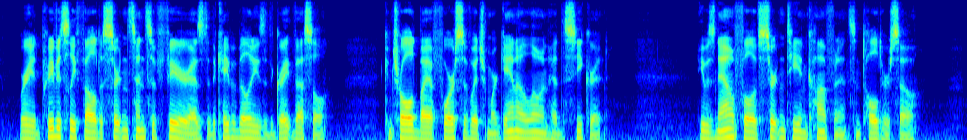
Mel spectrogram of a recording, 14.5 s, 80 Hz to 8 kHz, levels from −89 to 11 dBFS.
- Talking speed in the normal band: Yes, average, 170 wpm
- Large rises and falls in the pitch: No, average, 3.5 semitones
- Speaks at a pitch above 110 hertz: No, low, 105 Hz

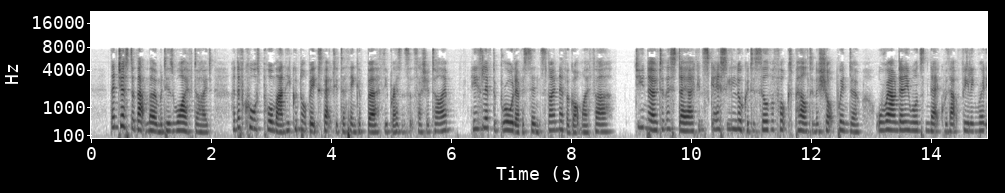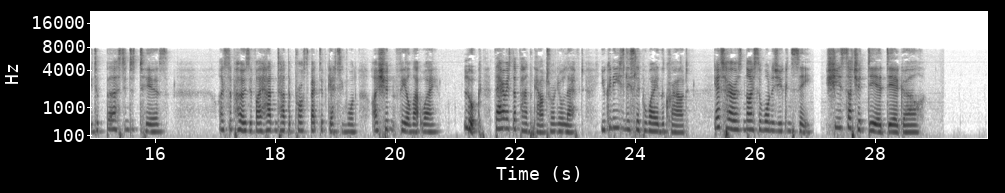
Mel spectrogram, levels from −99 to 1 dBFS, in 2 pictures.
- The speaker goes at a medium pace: No, fast, 235 wpm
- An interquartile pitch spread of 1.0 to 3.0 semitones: No, average, 3.8 semitones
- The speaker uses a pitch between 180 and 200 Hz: No, high, 215 Hz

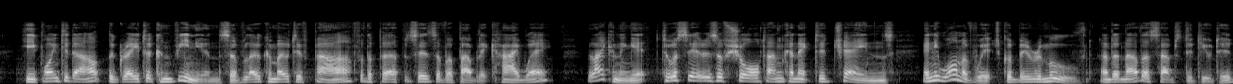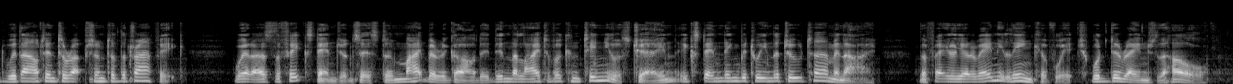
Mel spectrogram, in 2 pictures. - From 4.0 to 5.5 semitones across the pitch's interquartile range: Yes, average, 4.3 semitones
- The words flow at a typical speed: Yes, average, 175 wpm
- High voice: No, low, 130 Hz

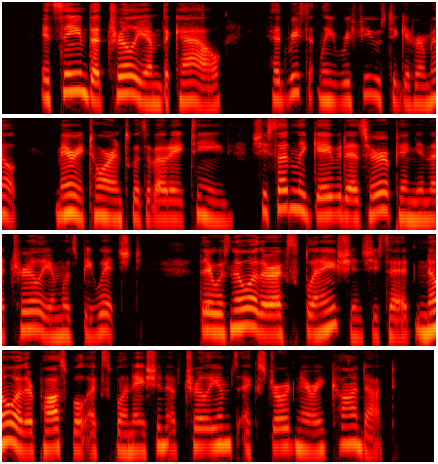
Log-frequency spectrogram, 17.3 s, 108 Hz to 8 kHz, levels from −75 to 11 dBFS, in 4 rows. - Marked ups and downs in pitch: No, average, 3.2 semitones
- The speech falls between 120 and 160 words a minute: Yes, average, 150 wpm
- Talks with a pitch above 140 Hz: Yes, medium, 185 Hz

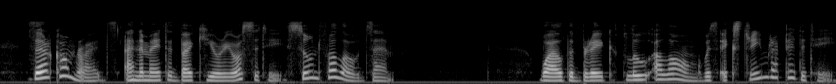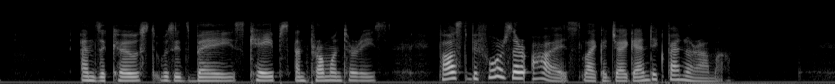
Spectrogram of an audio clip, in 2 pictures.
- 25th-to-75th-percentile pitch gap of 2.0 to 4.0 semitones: No, average, 5.3 semitones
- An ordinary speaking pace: No, slow, 120 wpm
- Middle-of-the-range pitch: Yes, medium, 180 Hz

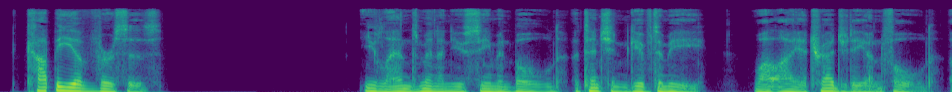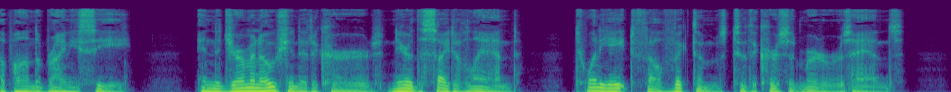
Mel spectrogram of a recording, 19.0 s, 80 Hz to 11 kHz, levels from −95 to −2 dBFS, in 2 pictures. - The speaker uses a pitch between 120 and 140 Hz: No, very low, 95 Hz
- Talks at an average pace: No, slow, 130 wpm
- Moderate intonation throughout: Yes, average, 4.0 semitones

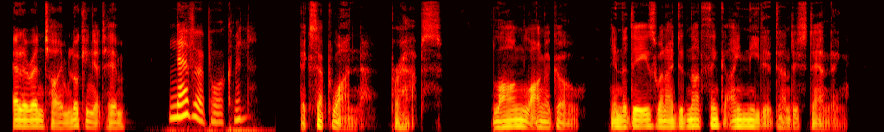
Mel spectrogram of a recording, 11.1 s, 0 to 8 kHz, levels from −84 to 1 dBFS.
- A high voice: No, very low, 90 Hz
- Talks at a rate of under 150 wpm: Yes, slow, 135 wpm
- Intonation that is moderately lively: Yes, average, 3.0 semitones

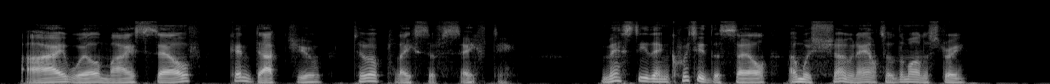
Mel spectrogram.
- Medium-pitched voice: No, low, 100 Hz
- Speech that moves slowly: Yes, slow, 125 wpm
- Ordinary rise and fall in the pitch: No, wide, 6.2 semitones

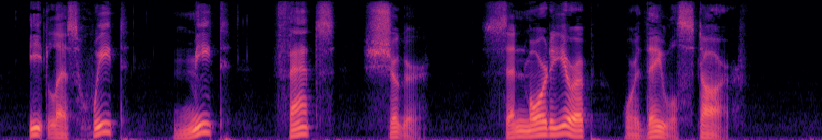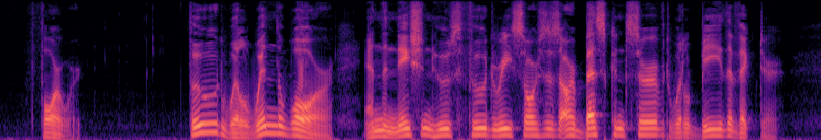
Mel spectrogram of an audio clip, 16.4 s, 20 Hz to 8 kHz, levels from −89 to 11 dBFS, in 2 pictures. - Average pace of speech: No, slow, 120 wpm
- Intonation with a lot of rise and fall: Yes, wide, 6.4 semitones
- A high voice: No, low, 130 Hz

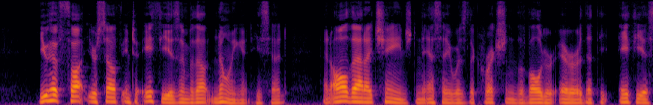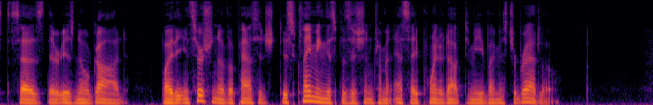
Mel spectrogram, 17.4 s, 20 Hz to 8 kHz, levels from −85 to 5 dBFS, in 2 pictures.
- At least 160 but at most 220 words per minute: Yes, average, 180 wpm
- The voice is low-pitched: Yes, very low, 95 Hz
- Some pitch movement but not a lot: Yes, average, 3.3 semitones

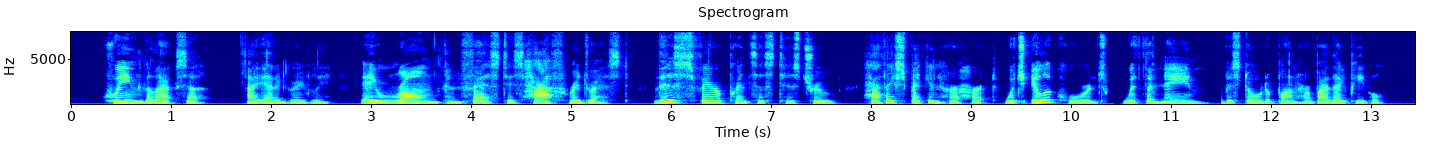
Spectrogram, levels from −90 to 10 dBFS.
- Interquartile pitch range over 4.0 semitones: Yes, average, 5.2 semitones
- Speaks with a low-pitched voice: No, medium, 155 Hz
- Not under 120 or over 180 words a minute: Yes, average, 160 wpm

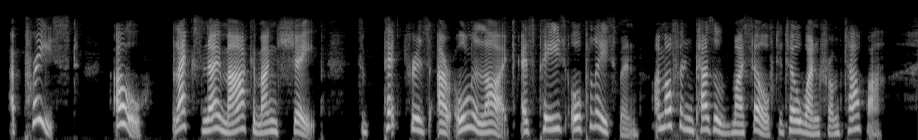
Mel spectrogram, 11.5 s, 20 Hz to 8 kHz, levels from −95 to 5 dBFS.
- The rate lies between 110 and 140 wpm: Yes, slow, 135 wpm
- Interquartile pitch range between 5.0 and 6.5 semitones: Yes, wide, 5.5 semitones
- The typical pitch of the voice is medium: No, high, 235 Hz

